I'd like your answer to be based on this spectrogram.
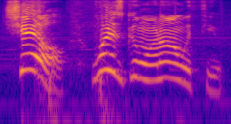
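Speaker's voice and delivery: normal talking voice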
